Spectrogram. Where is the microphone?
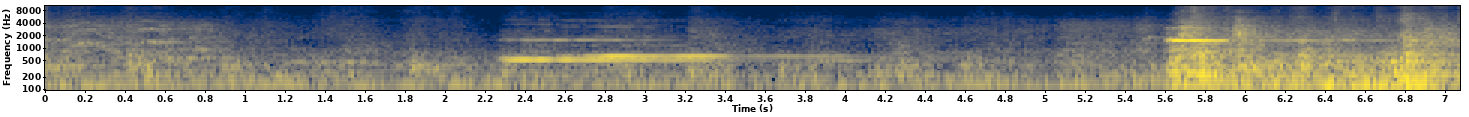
in an elevator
